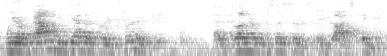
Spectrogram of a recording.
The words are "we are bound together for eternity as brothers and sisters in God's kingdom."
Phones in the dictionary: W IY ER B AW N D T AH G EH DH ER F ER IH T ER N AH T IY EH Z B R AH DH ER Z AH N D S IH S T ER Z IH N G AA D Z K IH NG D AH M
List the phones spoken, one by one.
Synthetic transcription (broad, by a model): W IY ER B AW N T AH G EH DH ER F ER IH T ER N AH T IY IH Z B R AH DH ER Z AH N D S IH S T ER Z IH N G AA D Z K IH NG D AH M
